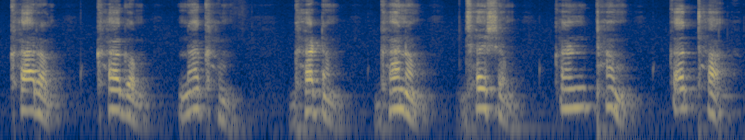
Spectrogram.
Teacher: మహాప్రాణాక్షరాలన్నీ కూడా ఒత్తి పలకాలి పిల్లలు. గాలి బయటకు వచ్చే విధంగా మీరు మహాప్రాణాక్షరాన్ని పలకాలి.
